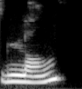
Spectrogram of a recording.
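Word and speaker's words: Long (龙): Dragon in Mandarin, pronounced as Long, are seen as powerful, ambitious, and charismatic.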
